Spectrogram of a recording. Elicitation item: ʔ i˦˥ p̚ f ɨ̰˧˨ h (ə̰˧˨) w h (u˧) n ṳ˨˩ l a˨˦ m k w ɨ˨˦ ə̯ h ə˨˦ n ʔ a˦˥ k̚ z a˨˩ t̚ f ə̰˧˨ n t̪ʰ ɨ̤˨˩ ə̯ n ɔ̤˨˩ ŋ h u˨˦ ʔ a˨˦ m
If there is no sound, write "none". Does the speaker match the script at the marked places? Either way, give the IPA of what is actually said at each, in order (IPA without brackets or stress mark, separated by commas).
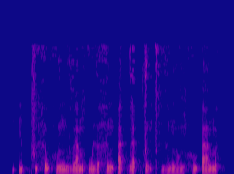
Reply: ə̰˧˨, u˧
